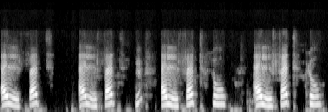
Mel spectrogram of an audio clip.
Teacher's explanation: अल्फत, शिद्दा हुआ, उसके बाद हम्स होगा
